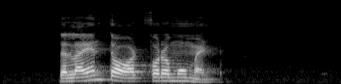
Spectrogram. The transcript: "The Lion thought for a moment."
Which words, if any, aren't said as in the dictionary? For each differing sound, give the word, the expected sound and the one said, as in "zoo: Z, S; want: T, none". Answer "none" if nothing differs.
thought: TH, T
